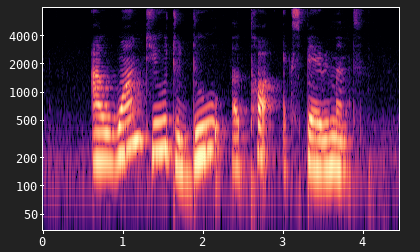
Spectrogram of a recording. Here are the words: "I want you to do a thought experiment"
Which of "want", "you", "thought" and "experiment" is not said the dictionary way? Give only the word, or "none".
thought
